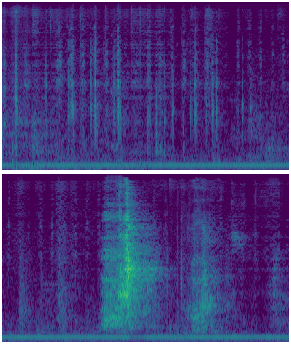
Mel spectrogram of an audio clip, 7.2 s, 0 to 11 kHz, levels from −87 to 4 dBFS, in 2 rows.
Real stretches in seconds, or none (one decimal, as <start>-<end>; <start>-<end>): 0.7-1.5; 2.1-6.4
